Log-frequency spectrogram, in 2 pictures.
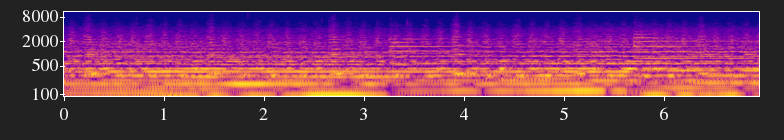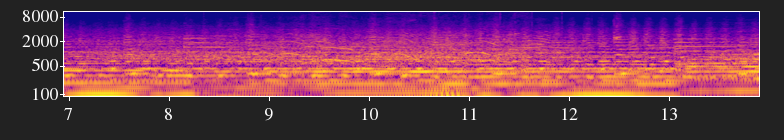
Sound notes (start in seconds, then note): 6.2 crowd cheering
